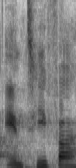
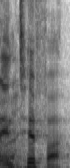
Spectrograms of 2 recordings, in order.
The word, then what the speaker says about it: Antifa: Antifa? How do you say it? Do you know? I call it Antifa. It's Antifa. Antifa? Okay. Because it's anti-fascist.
